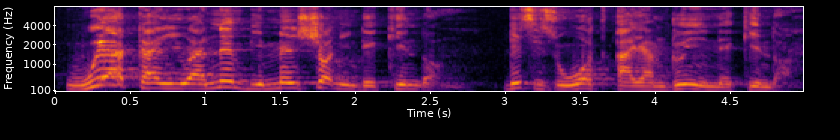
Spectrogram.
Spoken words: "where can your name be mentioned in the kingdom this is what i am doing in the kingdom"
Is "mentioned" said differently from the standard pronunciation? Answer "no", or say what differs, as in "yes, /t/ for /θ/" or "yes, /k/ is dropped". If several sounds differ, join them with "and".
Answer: yes, /d/ is dropped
